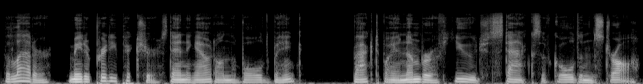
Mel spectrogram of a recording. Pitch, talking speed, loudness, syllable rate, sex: 110 Hz, 205 wpm, -21 LUFS, 5.2 syllables/s, male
